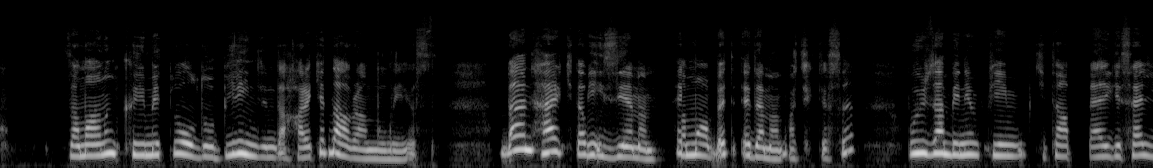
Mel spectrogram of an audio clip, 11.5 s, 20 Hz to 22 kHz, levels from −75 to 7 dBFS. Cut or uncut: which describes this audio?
cut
